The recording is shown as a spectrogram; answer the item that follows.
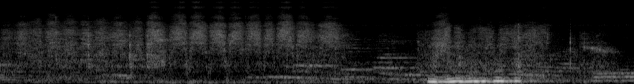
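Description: Chalk or marker writing is rubbed off a classroom board with steady scraping strokes, building to a louder, heavier rub near the end, with faint room noise and no talk over it.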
